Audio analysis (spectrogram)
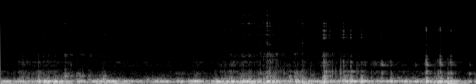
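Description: Long nails and fingertips scratch and tap on top of the hollow, domed metal wire-mesh grille of a large silver USB condenser microphone. A dense, boomy rumble of scraping fills the low end with a steady low hum, while quick taps add short, sharp, brighter ticks, especially toward the end.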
